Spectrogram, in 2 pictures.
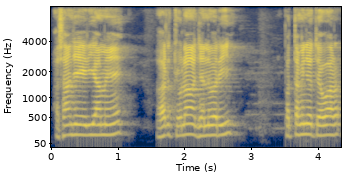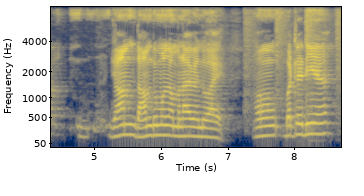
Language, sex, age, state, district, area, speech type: Sindhi, male, 60+, Gujarat, Surat, urban, spontaneous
